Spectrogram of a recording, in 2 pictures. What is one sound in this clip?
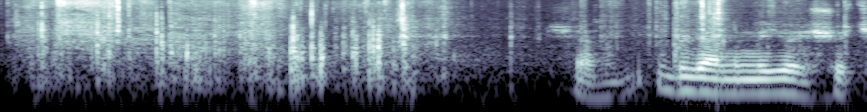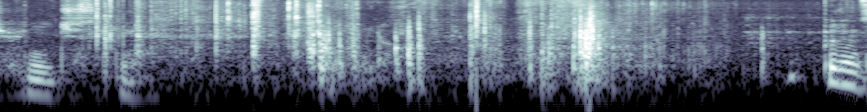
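Sheets of paper rustle and crinkle close by as they are leafed through.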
